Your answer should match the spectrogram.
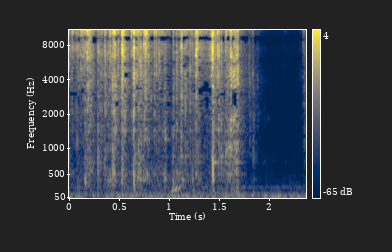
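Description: Shiny foil wrapper of a basketball card pack crinkling as the cards are pulled out of it, stopping just before the end.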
